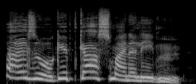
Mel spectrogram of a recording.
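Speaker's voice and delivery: very high, urging teacher voice; calling out. A narrator's reading. Teacher spurring on her dear pupils, calling out. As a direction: spur the team on in a high call. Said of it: "rief Maria Dolores jetzt".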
